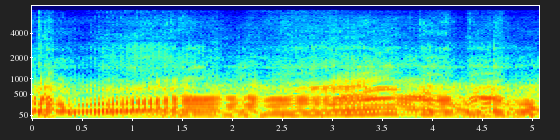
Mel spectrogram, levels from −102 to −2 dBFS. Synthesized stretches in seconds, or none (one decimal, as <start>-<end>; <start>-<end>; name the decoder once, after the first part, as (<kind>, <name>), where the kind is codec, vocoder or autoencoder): 1.6-5.1 (codec, DAC)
